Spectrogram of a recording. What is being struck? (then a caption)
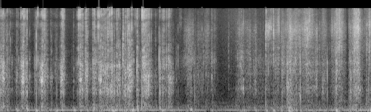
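Plastic headband ears with glitter coating. Fingertips and nails quickly scratch and tap the glitter-coated ears of a hand-span-wide mouse-ear headband with a blue plastic band and a satin bow, held in both hands. The result is a fast, irregular stream of dry, bright scratches and crackly taps over a low steady hum.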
